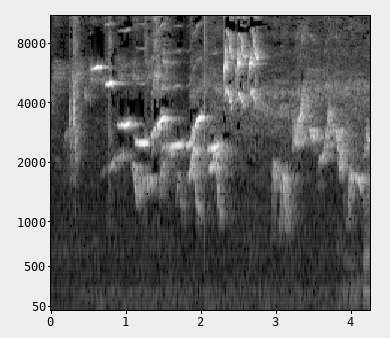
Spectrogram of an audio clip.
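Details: Vigorously singing hill blue flycatcher delivers a continuous, varied stream of sweet whistled phrases, rising and falling slurs with short trills, running without pause for four seconds.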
